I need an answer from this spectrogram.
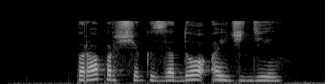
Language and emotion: Russian, neutral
